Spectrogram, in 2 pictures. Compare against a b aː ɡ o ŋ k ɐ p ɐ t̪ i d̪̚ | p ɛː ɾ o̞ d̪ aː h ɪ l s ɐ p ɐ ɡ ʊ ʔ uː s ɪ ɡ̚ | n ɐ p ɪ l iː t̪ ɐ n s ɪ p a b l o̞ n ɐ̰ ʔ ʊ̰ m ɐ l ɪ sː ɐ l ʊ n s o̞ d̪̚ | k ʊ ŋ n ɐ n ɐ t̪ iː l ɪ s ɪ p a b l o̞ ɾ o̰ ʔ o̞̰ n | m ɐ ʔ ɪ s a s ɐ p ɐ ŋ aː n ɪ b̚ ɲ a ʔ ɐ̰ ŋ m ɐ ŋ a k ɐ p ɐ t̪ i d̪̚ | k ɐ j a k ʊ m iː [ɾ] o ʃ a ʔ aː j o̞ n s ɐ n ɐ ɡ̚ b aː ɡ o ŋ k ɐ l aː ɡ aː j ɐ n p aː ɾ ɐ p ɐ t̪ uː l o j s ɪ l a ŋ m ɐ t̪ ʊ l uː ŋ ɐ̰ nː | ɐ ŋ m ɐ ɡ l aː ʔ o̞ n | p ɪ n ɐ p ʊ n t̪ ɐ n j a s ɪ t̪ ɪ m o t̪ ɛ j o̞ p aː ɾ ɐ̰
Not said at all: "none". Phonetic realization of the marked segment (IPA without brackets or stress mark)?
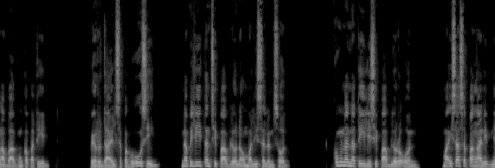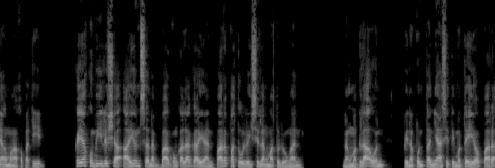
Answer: l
